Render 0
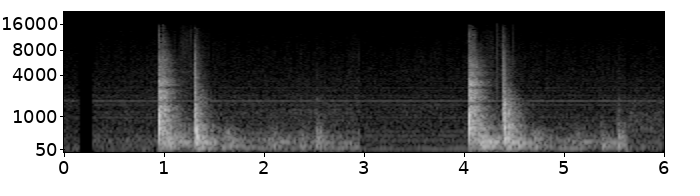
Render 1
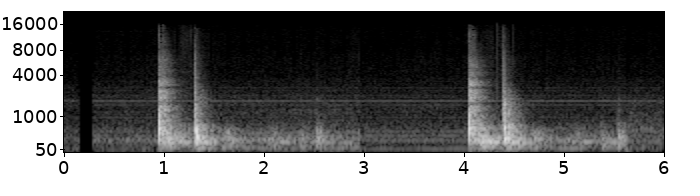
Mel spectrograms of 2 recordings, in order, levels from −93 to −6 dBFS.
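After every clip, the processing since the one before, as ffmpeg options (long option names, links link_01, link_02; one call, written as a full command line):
ffmpeg -i in.wav -af "equalizer=frequency=125:width_type=o:width=1:gain=-5,equalizer=frequency=250:width_type=o:width=1:gain=6,equalizer=frequency=500:width_type=o:width=1:gain=4,equalizer=frequency=1000:width_type=o:width=1:gain=-4,equalizer=frequency=4000:width_type=o:width=1:gain=-5,equalizer=frequency=8000:width_type=o:width=1:gain=-4,volume=4dB" out.wav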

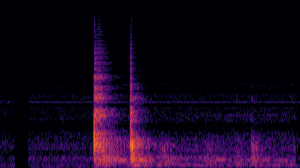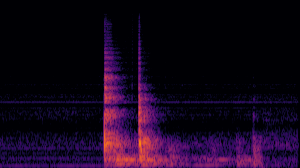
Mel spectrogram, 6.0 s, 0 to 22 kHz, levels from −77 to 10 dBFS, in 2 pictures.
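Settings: ffmpeg -i in.wav -af "aecho=1:1:1.5:0.62,volume=1.5dB" out.wav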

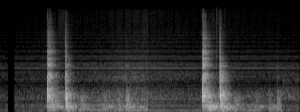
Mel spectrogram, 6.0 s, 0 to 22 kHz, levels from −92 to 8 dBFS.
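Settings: ffmpeg -i in.wav -af "dynaudnorm=framelen=260:gausssize=9:maxgain=14dB,volume=-1dB" out.wav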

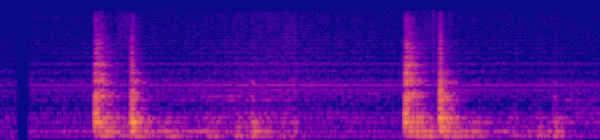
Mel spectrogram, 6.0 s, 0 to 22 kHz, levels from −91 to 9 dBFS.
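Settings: ffmpeg -i in.wav -af "afftfilt=real='re*2.45*eq(mod(b,6),0)':imag='im*2.45*eq(mod(b,6),0)':win_size=2048:overlap=0.75,volume=1.5dB" out.wav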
